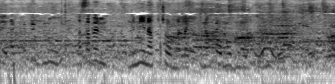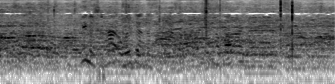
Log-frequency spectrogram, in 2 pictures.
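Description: A large crowd of people cheers and shouts outdoors.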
